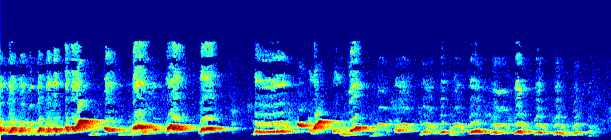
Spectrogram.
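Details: White-rumped shama lure song with rich fill, meant to stir emotion and breeding drive: a fast, varied run of warbled, slurred whistles and chattering phrases, rising and falling in quick bursts with a brief pause midway, nothing else audible.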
